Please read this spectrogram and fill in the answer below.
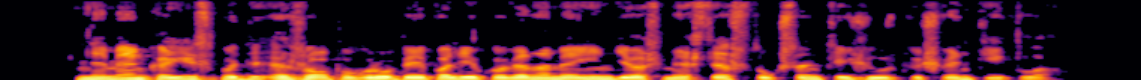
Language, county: Lithuanian, Kaunas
